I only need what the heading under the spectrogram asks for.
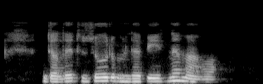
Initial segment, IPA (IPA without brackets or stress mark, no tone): d̪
